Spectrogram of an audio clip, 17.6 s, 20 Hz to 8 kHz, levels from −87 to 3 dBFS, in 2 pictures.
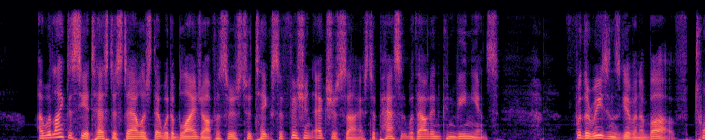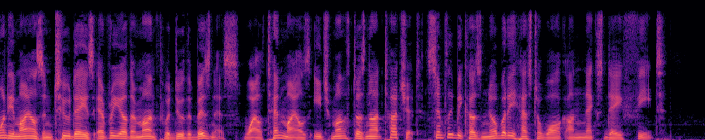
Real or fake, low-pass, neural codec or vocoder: real; 7.2 kHz; none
